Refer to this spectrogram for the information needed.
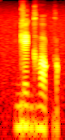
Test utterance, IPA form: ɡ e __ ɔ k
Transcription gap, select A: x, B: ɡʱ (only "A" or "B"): B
